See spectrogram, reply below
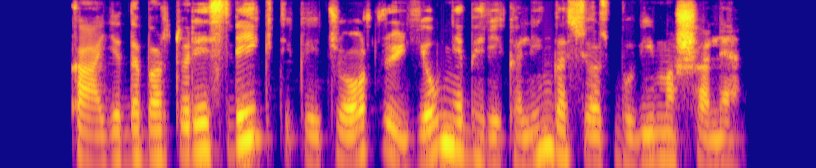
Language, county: Lithuanian, Panevėžys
